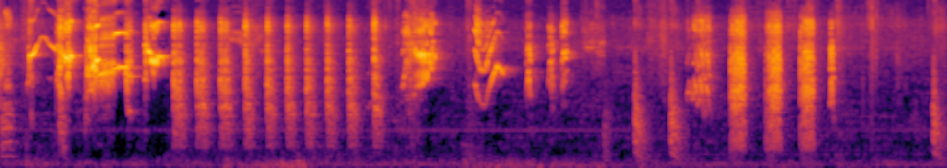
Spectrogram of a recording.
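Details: Energetic Javan myna song aimed at stirring a quiet myna into singing: looping whistles, a long series of short clipped clicks and squawks, a dipping whistled note, then more spaced rasping calls.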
